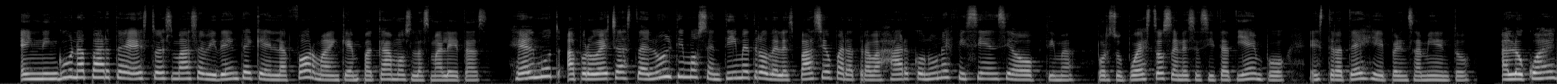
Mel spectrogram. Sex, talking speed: female, 160 wpm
